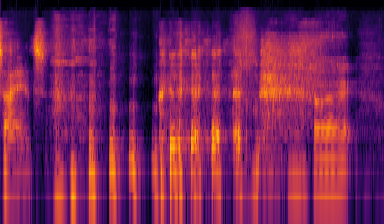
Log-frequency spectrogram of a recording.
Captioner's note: laughter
